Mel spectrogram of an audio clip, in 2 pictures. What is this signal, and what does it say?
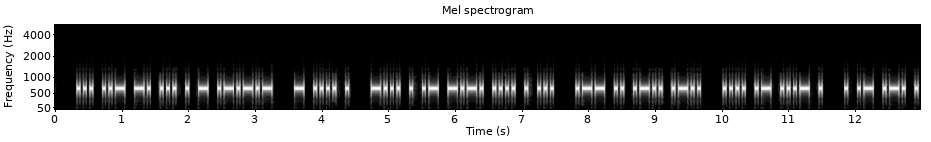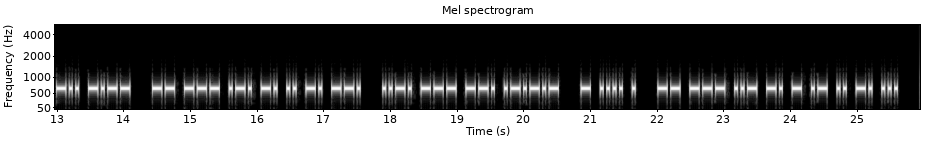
Morse code, heard as a keyed tone, about 25 wpm, 650 Hz. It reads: SUNSET. THE BEACHES WILL HAVE EARLY MORNING FOG. THE MOUNTAINS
